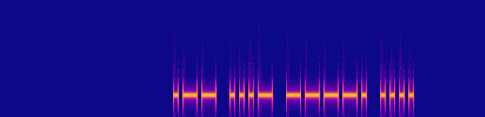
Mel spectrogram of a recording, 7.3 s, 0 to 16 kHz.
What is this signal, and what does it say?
Morse code, heard as a keyed tone, about 17 wpm, 700 Hz. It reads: WV9H
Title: USA Call Signs - 4 Characters - Repeated 3x - 17wpm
